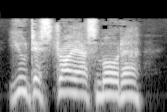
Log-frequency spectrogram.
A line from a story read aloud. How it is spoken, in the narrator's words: he shouted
